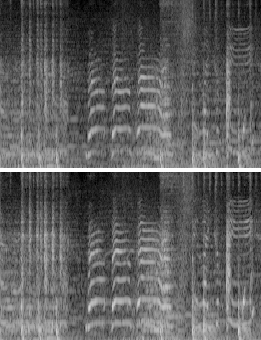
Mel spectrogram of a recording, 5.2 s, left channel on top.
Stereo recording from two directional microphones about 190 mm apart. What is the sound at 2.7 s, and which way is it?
Music, 30° right (ahead or behind).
